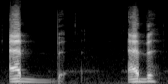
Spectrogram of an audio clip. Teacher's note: la shidda se produit et résulte de la rencontre avec force des lèvres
